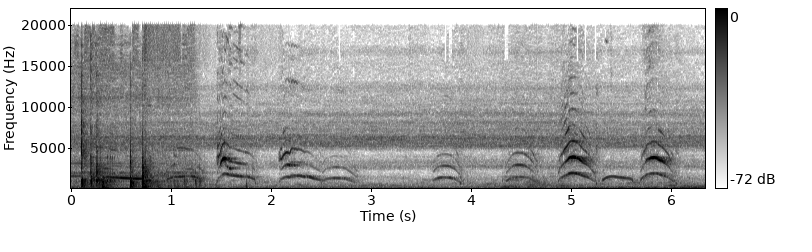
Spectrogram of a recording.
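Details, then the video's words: Kittens meowing indoors: a run of short, high, arching mews, each rising then falling, about a dozen calls spaced roughly every half second to second, after a couple of sharp knocks at the start. "cute and funny kittens sound | cat voice"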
